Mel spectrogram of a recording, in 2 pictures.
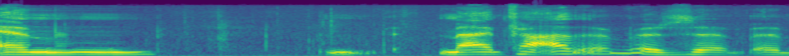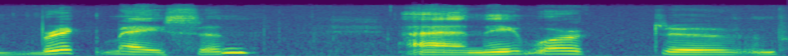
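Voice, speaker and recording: Against noticeable background noise, a woman with an American accent and a very deep, low pitch speaks very slowly with lively intonation and long, frequent pauses. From US Midwest, southern Illinois. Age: 80s+. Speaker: elderly interviewee recounting life story. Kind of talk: oral history interview. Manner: halting, with false starts.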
